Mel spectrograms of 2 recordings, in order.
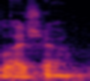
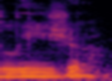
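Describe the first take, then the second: First: It is said with a British pronunciation. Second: It is said with an American pronunciation.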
